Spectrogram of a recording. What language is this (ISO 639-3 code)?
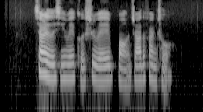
zho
